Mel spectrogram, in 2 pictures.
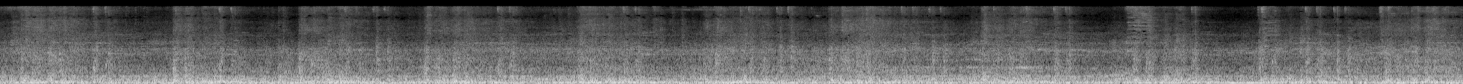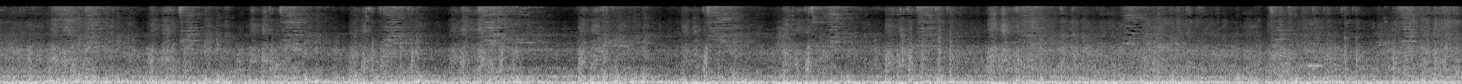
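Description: Double-stack intermodal freight train's loaded well cars rolling past at close range: a steady, heavy rumble of steel wheels on rail, with repeated clacks as the wheels cross rail joints.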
